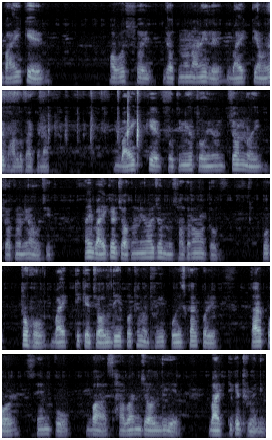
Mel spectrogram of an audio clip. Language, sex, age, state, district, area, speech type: Bengali, male, 60+, West Bengal, Nadia, rural, spontaneous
